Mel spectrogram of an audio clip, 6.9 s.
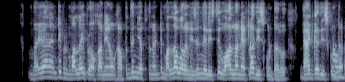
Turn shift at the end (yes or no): no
